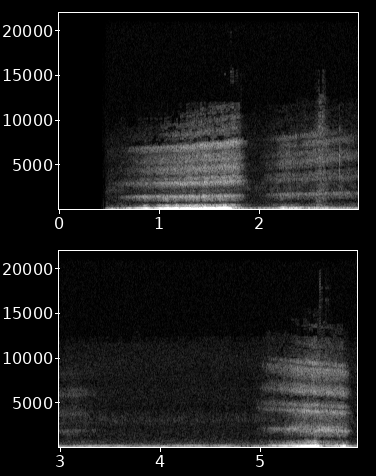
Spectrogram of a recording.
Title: Sleepy boy! He snores so loud! 😂 #lovemydog #americanbully #verysleepy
